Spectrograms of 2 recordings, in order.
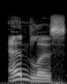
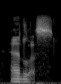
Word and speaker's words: Ndless: to google and uh endless is spelt without an e in this case because it's some software for the ti n spire that doesn't have an i to inspire and the this is not spelled with the e for endless it's just n d l e s s endless and uh you'll notice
